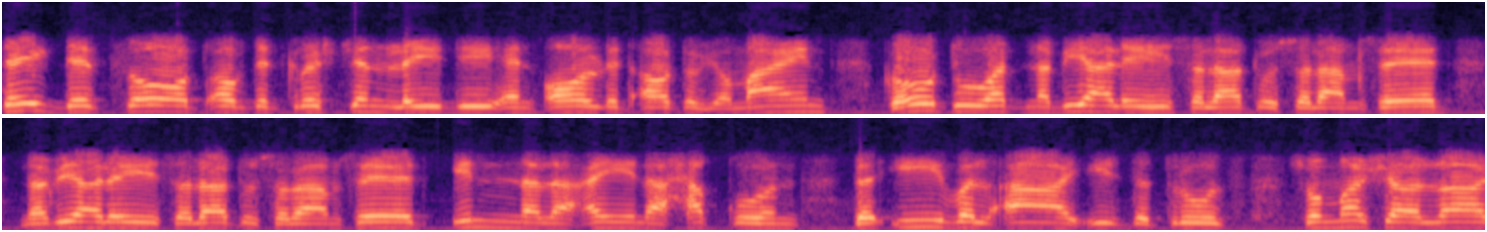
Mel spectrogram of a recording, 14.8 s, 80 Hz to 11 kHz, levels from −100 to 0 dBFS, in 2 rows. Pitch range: 155-170 Hz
